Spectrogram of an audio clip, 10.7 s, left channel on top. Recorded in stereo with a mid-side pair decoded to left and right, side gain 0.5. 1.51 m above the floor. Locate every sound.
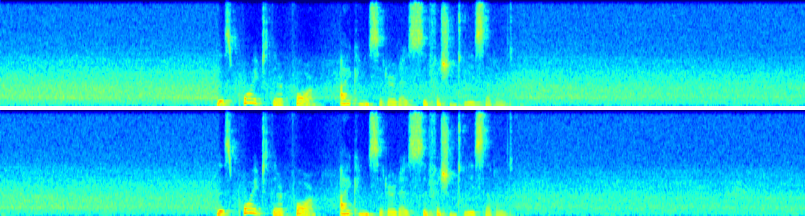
2.9 s a woman speaking: 15° right, 0.9 m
